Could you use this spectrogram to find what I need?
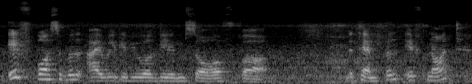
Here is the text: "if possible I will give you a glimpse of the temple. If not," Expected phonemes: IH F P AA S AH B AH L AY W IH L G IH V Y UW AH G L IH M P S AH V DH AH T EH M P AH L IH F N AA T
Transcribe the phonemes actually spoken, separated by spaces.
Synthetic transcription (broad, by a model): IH F P AA S AH B AH L AY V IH L G IH V Y UW AH G L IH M S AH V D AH T EH M P AH L IH F N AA T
